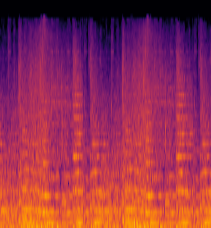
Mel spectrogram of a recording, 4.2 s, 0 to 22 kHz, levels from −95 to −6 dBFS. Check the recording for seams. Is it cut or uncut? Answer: uncut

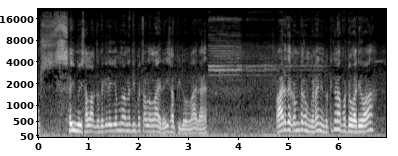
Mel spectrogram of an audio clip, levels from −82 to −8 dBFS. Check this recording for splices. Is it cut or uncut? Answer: uncut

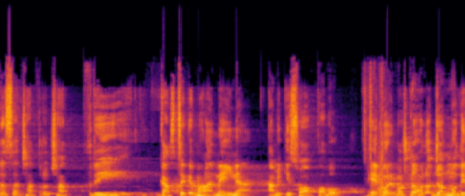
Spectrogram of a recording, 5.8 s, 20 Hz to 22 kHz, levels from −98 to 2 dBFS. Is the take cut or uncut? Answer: cut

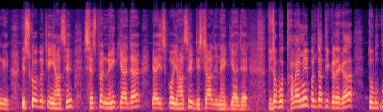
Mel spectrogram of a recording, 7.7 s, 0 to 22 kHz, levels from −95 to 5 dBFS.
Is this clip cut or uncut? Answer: cut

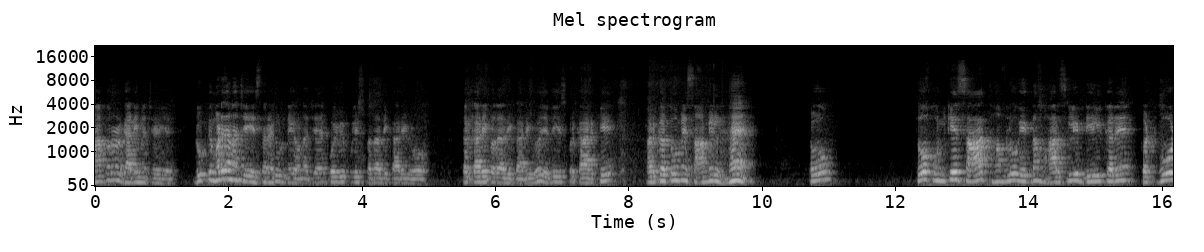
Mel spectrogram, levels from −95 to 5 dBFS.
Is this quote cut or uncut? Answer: cut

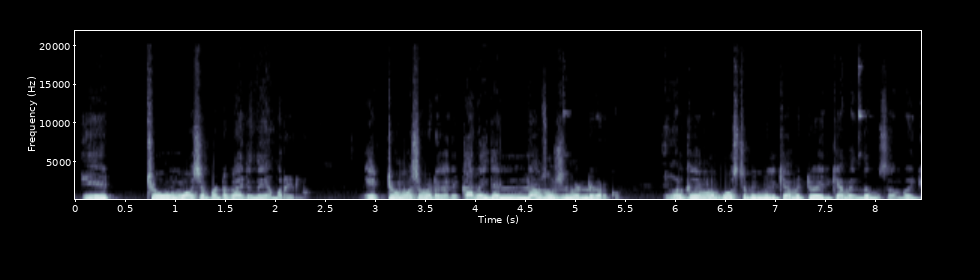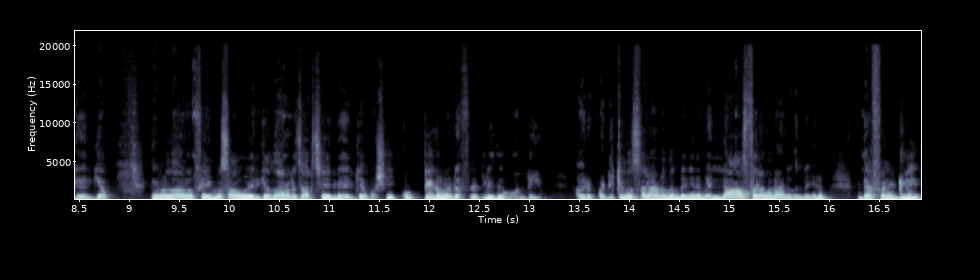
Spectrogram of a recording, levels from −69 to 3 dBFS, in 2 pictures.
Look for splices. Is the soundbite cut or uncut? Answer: uncut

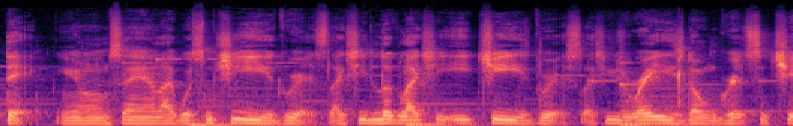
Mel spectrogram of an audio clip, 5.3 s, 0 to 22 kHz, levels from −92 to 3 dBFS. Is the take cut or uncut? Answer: uncut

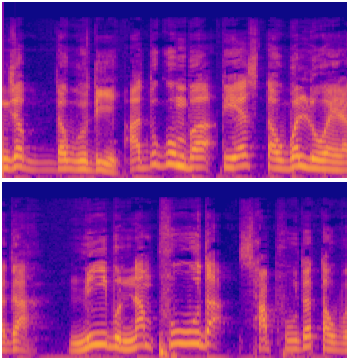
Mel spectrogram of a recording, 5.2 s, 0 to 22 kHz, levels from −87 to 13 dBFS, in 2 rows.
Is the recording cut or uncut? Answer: cut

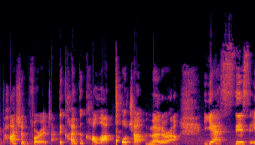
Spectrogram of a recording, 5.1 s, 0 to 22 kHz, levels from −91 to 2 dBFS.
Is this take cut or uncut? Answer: cut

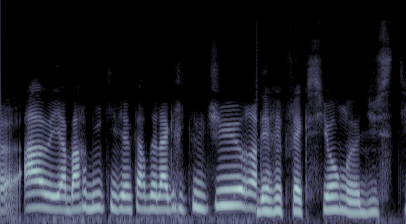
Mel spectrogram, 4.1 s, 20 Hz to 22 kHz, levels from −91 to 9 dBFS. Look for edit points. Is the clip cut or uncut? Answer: cut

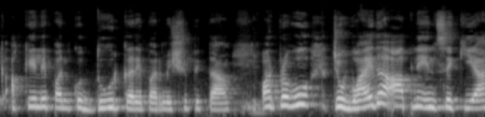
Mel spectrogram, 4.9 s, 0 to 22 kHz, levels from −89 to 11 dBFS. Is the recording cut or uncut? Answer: cut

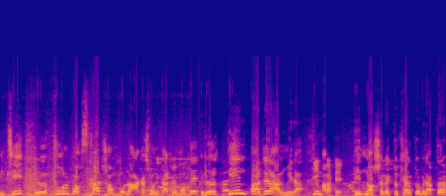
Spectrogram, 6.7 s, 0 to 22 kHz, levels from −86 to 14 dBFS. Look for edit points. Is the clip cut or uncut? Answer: cut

